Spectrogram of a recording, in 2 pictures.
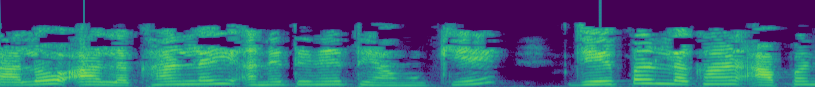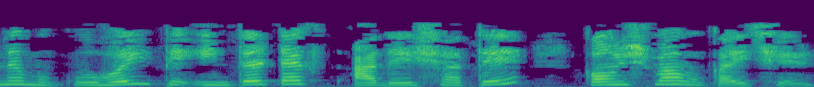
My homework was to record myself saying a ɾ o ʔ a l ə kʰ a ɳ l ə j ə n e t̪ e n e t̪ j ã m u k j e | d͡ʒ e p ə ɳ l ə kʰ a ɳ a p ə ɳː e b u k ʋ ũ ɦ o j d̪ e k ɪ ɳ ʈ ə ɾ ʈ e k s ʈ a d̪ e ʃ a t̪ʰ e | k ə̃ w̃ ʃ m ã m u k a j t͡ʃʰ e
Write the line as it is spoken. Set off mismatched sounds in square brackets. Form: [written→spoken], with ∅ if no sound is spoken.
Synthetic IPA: a [ɾ→l] o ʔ a l ə kʰ a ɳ l ə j ə n e t̪ e n e t̪ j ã m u k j e | d͡ʒ e p ə ɳ l ə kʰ a ɳ a p ə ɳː e [b→m] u k ʋ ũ ɦ o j [d̪→t̪] e [k→ʔ] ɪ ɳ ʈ ə ɾ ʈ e k s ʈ a d̪ e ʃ a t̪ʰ e | k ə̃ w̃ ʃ m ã m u k a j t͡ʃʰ e

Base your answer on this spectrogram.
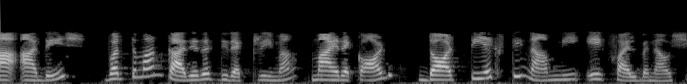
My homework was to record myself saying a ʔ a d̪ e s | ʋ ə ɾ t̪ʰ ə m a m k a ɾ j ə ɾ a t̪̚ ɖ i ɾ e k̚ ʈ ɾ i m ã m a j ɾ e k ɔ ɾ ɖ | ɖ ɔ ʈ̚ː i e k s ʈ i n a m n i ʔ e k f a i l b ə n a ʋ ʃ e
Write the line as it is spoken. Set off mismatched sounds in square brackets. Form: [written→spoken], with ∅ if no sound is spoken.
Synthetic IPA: a ʔ a d̪ e [s→ʃ] | ʋ ə ɾ [t̪ʰ→t̪] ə m a [m→n] k a ɾ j ə ɾ [a→ə] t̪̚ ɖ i ɾ e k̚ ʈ ɾ i m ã m a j ɾ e k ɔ ɾ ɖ | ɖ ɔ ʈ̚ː i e k s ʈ i n a m n i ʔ e k f a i l b ə n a ʋ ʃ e

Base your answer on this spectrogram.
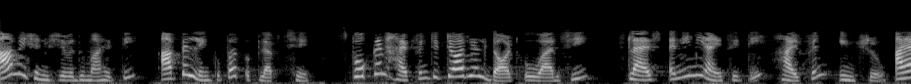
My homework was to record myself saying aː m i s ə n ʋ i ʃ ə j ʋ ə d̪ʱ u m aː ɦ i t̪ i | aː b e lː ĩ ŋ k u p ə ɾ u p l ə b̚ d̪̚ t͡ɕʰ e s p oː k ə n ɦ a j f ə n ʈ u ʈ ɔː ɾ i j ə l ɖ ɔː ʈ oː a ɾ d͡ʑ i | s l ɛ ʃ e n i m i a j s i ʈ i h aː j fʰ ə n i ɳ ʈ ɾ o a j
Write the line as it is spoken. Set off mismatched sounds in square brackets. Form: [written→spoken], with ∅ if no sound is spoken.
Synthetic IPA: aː m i [s→ʃ] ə n ʋ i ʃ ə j ʋ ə d̪ʱ u m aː ɦ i t̪ i | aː [b→p] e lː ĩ ŋ k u p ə ɾ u p l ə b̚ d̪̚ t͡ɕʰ e s p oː k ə n ɦ a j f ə n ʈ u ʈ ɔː ɾ i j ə l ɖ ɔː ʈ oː a ɾ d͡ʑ i | s l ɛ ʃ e n i m i a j s i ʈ i h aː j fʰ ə n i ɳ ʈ ɾ o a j

